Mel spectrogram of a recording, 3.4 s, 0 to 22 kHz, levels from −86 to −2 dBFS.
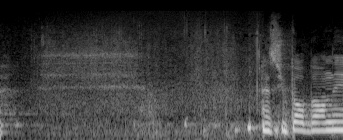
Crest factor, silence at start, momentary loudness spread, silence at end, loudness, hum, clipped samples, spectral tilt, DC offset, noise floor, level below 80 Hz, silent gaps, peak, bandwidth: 18 dB; 0 s; 20 LU; 0 s; -23 LUFS; none; under 0.1%; -6 dB/octave; under 0.1%; -45 dBFS; -58 dBFS; none; -10 dBFS; 16 kHz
